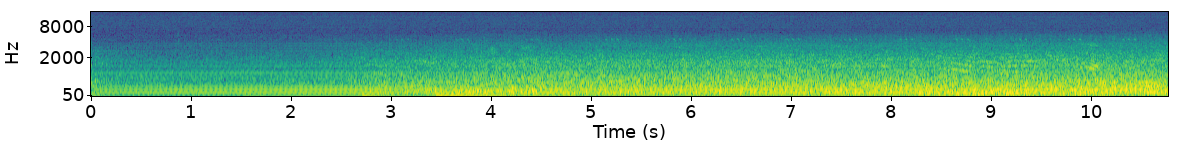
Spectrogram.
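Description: Engine of the mobile starting-gate car growing steadily louder as it approaches with the field lined up behind it, over a steady electrical hum.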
